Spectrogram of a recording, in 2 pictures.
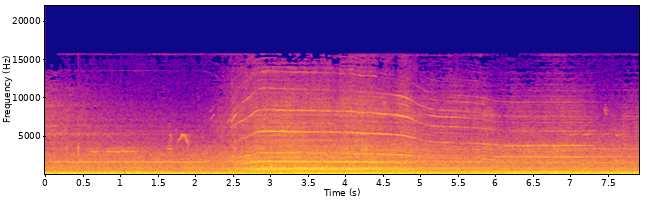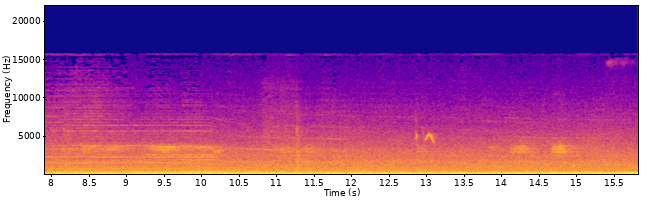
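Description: Small electric ducted-fan motor of a homemade RC air boat whining. It rises in pitch about two seconds in, eases down a few seconds later and holds steady for a while, over a steady low rumble.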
